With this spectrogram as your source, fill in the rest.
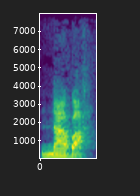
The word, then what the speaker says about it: na-agba: Notice I didn't pronounce it as na-agba. I said na-ba.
